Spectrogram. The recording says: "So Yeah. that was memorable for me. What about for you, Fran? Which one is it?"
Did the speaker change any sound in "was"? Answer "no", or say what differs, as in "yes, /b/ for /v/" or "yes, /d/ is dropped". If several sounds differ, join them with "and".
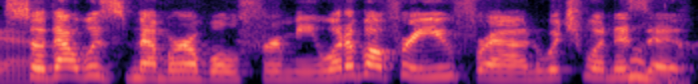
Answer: no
